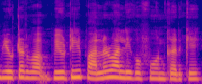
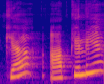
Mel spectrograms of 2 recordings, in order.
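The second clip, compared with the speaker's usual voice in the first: surprised; 8 semitones higher, 4 dB louder than usual. Acted. Shopkeeper astonished at old customer.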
